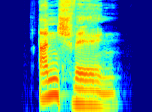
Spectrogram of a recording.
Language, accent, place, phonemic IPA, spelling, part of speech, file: German, Germany, Berlin, /ˈanˌʃvɛlən/, anschwellen, verb, De-anschwellen.ogg
- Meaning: to swell, rise or bulge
